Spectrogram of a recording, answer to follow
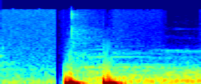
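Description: Two deep, very loud bass thumps about half a second apart, like a heartbeat, followed by a low held music drone: a trailer sound-design hit.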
